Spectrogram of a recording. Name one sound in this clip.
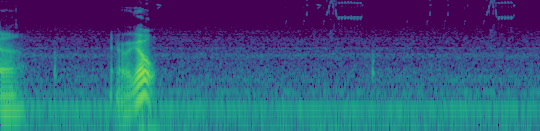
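A wooden lid creaks open.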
